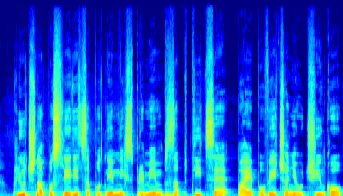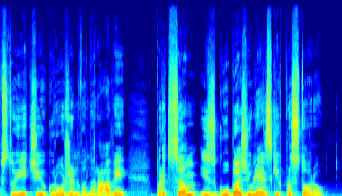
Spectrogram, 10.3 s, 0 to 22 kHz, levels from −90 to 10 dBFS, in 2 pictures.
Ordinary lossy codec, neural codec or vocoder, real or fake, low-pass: none; none; real; none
